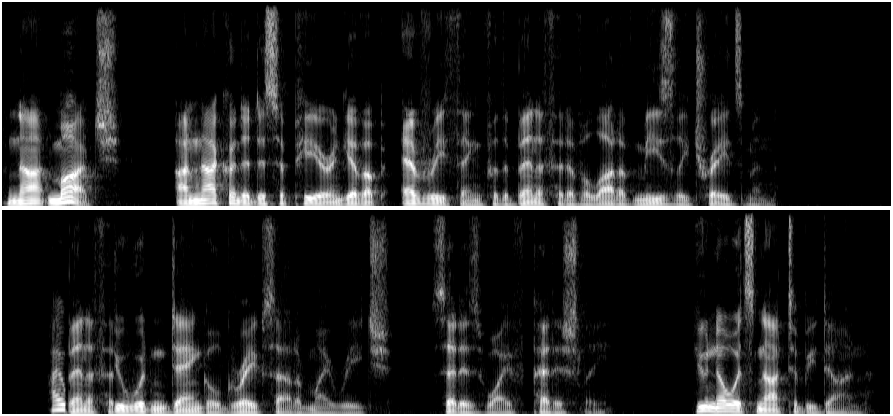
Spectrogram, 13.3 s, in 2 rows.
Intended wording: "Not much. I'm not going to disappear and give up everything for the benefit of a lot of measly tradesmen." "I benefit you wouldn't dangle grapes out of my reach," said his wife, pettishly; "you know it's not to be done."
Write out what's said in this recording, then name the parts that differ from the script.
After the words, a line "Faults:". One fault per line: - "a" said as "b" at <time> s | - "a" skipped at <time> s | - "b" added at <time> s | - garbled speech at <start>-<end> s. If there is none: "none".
"Not much. I'm not going to disappear and give up everything for the benefit of a lot of measly tradesmen." "I benefit you wouldn't dangle grapes out of my reach," said his wife, pettishly; "you know it's not to be done."
Faults:
none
